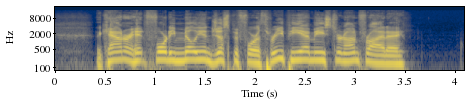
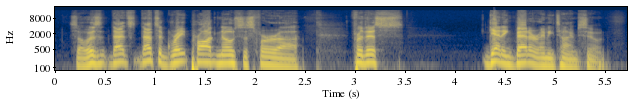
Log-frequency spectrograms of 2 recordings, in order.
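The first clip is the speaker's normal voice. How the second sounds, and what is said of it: Sarcastic tone. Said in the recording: “Obviously, I'm being sarcastic.”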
